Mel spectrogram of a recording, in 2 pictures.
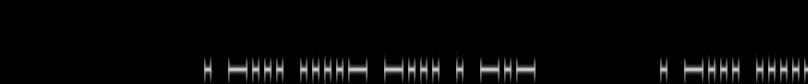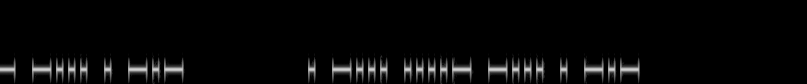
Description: Morse code, heard as a keyed tone, about 20 wpm, 700 Hz. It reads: EB4BEK EB4BEK EB4BEK
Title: DXCC-100 Call Signs - 6 Characters - Repeated 3x - 20wpm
